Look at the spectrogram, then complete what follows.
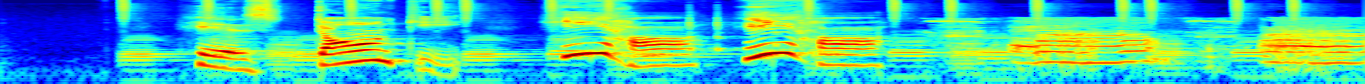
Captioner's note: hee-haw, hee-haw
